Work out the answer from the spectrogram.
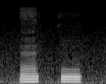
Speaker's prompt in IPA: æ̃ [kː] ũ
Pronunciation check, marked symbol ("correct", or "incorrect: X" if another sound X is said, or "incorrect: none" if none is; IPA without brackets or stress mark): correct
